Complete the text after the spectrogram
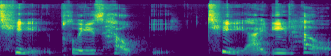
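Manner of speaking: near-whispered, slow, breathy sobbing voice. Retelling how a crying man on the ground begged for help: imitating someone crying and pleading. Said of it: "he's crying".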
